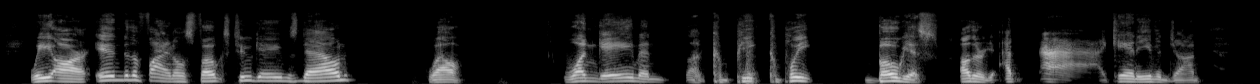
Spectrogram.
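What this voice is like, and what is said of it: Voice of someone with a cold. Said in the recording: “I'm sick. I've got a cold.”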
